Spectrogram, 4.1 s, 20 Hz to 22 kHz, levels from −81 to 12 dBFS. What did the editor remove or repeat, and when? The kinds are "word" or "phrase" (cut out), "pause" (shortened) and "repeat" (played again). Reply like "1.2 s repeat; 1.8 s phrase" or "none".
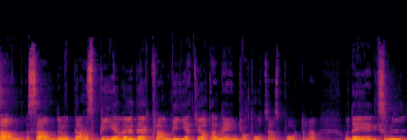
1.5 s word; 2.4 s word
